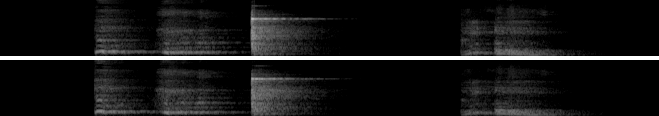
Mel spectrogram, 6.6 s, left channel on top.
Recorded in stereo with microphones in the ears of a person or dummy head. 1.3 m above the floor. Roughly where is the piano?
Left.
